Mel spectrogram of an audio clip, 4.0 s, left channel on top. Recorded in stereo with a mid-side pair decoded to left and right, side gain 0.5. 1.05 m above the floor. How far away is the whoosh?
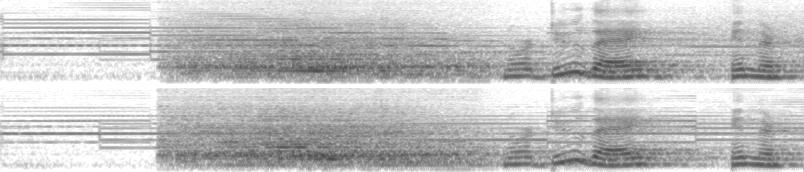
About 3.5 m.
